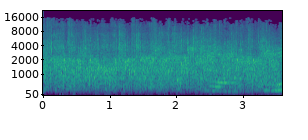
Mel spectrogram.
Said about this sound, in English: She does need a round of applause.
